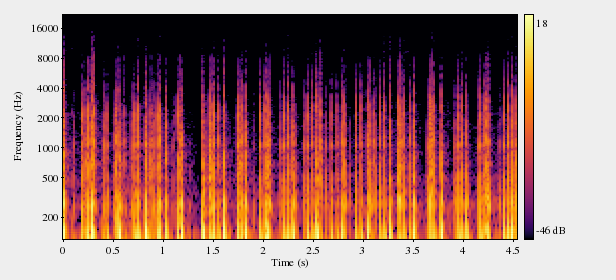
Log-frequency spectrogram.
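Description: A hollow, blue and black printed cardboard box is tapped and scratched with fingertips and nails close to the microphone. About eighteen quick, dry taps sound as low, hollow thumps with a faint crackly scratch. Each dies away almost at once.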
